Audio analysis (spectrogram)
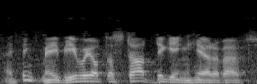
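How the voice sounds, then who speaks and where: An actor playing a dogged, dry police inspector in an old radio drama, clipped and insistent. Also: male voice, on the low side, lively intonation, moderate pace, lo-fi sound, lightly acted. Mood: dogged, thoughtful. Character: dogged, dry British police inspector, middle-aged man. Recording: noisy old radio recording.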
